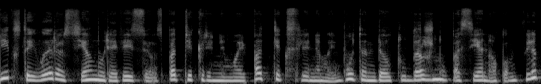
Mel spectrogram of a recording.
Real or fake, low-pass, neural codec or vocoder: fake; 14.4 kHz; codec, 32 kHz, 1.9 kbps, SNAC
